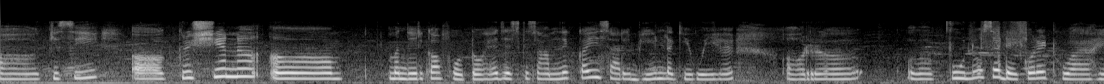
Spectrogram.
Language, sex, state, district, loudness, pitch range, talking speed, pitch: Hindi, female, Bihar, Jamui, -16 LUFS, 245-280 Hz, 125 wpm, 260 Hz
